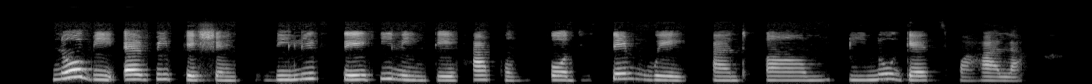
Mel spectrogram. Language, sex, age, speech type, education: Nigerian Pidgin, female, 15-29, spontaneous, tertiary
